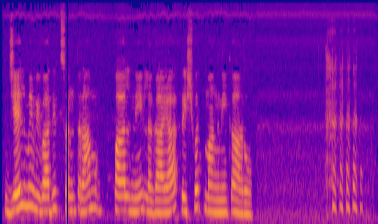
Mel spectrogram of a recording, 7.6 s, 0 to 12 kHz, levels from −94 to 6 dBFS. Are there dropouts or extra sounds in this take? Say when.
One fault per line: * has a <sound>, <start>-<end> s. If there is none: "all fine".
* has a dropout, 1.3-1.4 s
* has a laugh, 6.3-7.3 s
